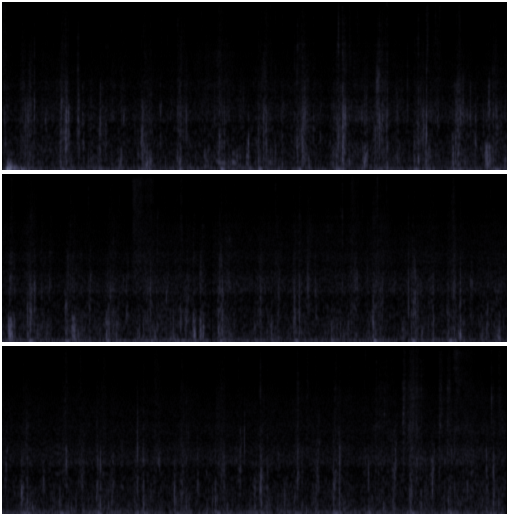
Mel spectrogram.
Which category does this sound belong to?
Soundscapes > Nature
